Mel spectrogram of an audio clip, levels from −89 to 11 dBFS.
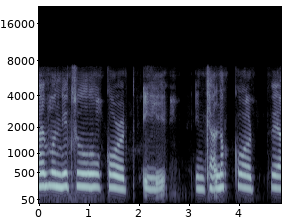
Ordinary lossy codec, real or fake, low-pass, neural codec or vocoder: none; fake; 7.2 kHz; codec, 16 kHz, 4 kbps, X-Codec, HuBERT features, trained on LibriSpeech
